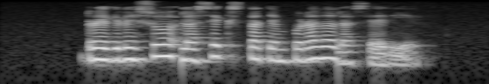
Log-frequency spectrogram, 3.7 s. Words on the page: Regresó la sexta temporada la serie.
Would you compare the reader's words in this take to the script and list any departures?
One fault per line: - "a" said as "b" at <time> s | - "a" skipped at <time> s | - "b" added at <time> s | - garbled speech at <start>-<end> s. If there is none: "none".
none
